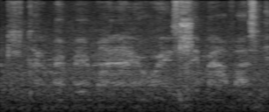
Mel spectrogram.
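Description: A man talking softly in a near-whisper, close to the microphone, with a few sharp hissing consonants.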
